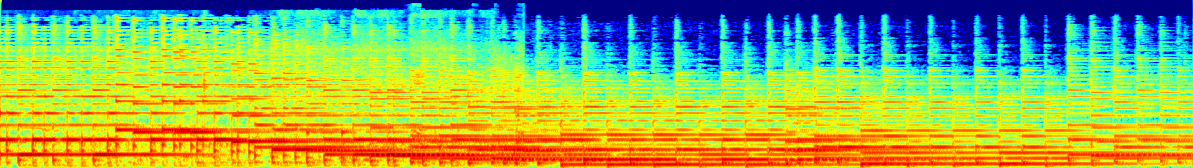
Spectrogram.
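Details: Strummed and plucked acoustic guitar music fills the whole stretch, steady and melodic. No animal voices come through.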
